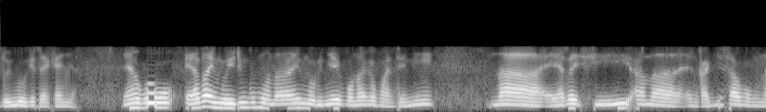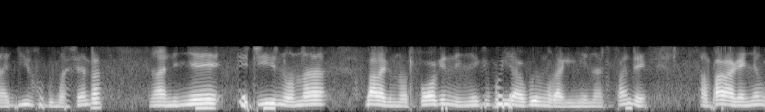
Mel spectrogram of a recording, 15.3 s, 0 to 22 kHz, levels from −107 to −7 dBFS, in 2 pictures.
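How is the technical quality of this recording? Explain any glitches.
Poor. Throughout, the speech sounds robotic and buzzy with nothing above 3.8 kHz, the mark of the Codec 2 vocoder, consistent with its 3.2 kbit/s mode, rebuilding the voice from sine waves instead of keeping the waveform.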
